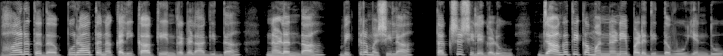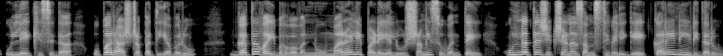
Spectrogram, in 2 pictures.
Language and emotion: Kannada, neutral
